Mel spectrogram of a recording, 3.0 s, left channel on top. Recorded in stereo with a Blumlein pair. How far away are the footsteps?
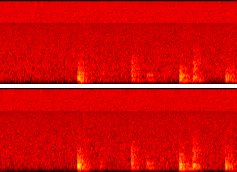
About 5 m.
